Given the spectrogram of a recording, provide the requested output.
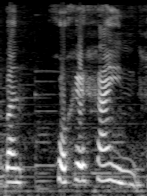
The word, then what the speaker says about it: Van Hohenheim: El de Full Metal Alchemist se pronuncia Van Hohenheim.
